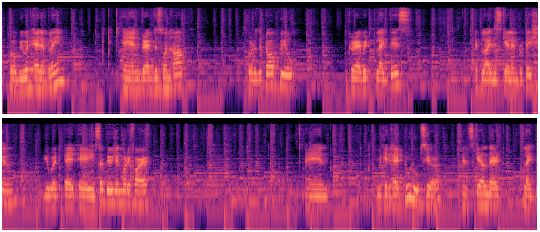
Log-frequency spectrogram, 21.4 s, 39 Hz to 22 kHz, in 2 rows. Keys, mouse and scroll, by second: 0.1 shift+a, 0.6 click, 1.1-1.7 scroll down 1, 1.7 1, 2.0 scroll up 1, 2.3 g, 2.6 z, 4.2 click, 5.0 7, 5.4-5.9 scroll up 1, 5.9 s, 6.1 x, 8.9 click, 9.3 ctrl+a, 9.7 click, 10.0 middle click, 10.6 Tab, 11.6 click, 13.6 middle click, 14.8 Tab, 16.0 7, 16.7 ctrl+r, 17.0 click, 17.2 right click, 18.4 ctrl+z, 18.8 ctrl+r, 19.3-19.6 scroll up 1, 19.6 click, 19.7 right click, 20.0 s, 20.3 x.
